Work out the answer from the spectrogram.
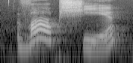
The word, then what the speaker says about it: вообще: Il n'y a que des mots вообще avec accent tonique sur la dernière syllabe.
